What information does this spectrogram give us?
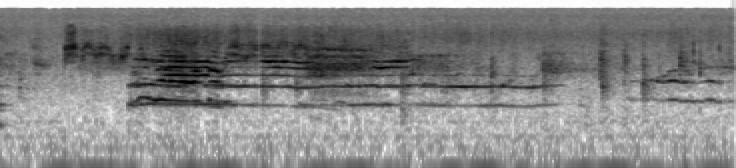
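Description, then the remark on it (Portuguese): Several cats meow in long, drawn-out, overlapping wails that rise and hold for a few seconds, fairly loud, then a shorter meow follows after a brief pause. “quer ter a bondade de levar os gatos lá para fora?”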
